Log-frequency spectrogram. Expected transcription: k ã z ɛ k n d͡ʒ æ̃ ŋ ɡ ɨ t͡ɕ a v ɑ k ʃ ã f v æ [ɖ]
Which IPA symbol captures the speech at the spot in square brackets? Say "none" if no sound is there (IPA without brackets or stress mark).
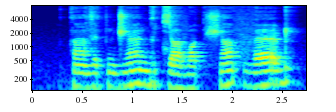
ɖ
